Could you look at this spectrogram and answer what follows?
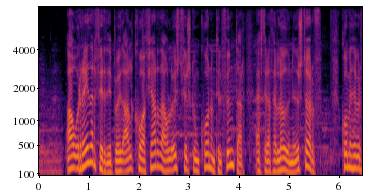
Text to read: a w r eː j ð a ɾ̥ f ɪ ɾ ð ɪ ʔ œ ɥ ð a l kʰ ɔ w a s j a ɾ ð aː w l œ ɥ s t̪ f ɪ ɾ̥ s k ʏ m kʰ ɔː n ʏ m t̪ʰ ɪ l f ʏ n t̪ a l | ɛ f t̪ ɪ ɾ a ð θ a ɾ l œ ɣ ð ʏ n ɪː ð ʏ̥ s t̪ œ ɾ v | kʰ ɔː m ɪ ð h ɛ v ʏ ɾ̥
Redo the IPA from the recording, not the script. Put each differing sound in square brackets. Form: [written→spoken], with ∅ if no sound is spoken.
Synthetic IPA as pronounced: a w r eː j ð a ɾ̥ f ɪ ɾ ð ɪ [ʔ→p] œ ɥ ð a l kʰ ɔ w a [s→f] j a ɾ ð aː w l œ ɥ s t̪ f ɪ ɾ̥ s k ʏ m kʰ ɔː n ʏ m t̪ʰ ɪ l f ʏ n t̪ a [l→ɾ] | ɛ f t̪ ɪ ɾ a ð θ a ɾ l œ ɣ ð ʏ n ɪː ð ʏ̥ s t̪ œ ɾ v | kʰ ɔː m ɪ ð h ɛ v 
